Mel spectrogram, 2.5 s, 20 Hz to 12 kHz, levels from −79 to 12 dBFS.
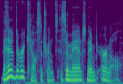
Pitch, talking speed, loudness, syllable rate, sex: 150 Hz, 245 wpm, -18 LUFS, 6.5 syllables/s, male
